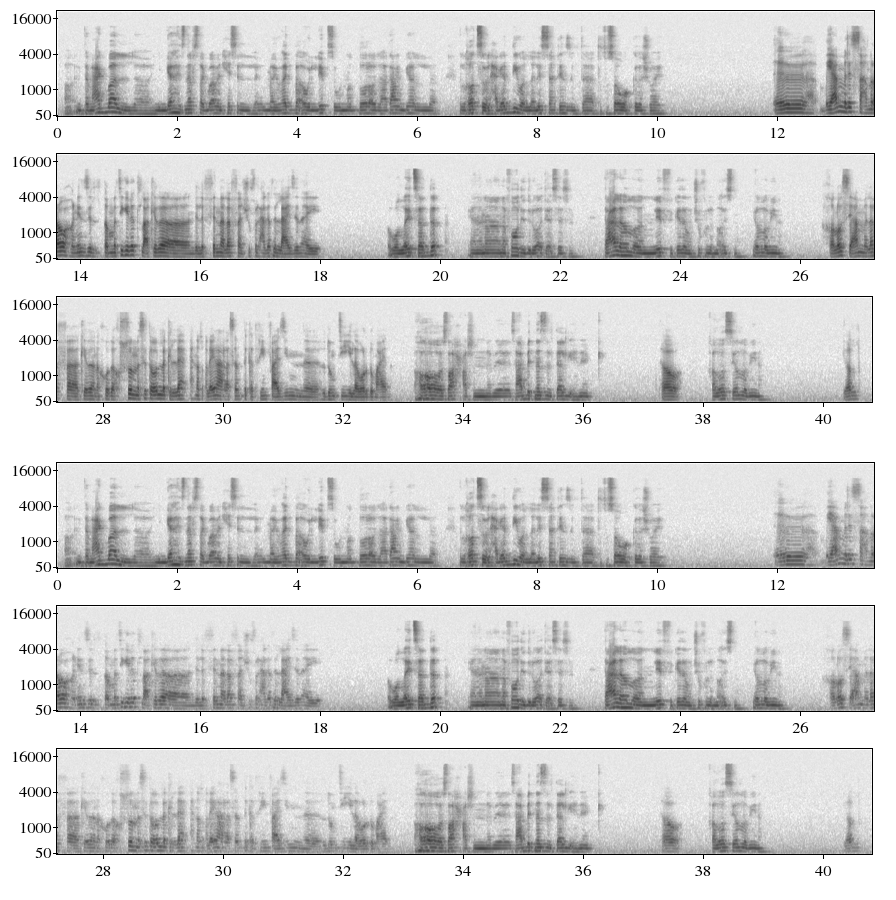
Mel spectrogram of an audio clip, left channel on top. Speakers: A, in the centre; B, on the left.
A: انت معاك بقى ال... يعني مجهز نفسك بقى من حيث ال- المايوهات بقى واللبس والنضارة اللي هتعمل بيها ال- الغطس والحاجات دي ولا لسه هتنزل ت- تتسوق كده شوية
B: اه يا عم لسه هنروح وننزل طب ما تيجي نطلع كده نلف لنا لفة نشوف الحاجات اللي عايزينها ايه
A: والله تصدق يعني انا انا فاضي دلوقتي اساسا تعالى يلا نلف كده ونشوف اللي ناقصنا يلا بينا
B: خلاص يا عم لفة كده ناخدها خصوصا نسيت اقول لك اللي احنا طالعين على سانت كاترين فعايزين آه، هدوم تقيلة برضه معانا
A: اه صح عشان ب- ساعات بتنزل تلج هناك
B: اه
A: خلاص يلا بينا
B: يلا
